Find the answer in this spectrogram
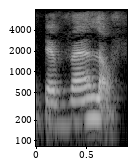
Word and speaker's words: develop: I want to develop I'm not saying develop I'm saying develop okay and I am putting more stress on the second syllable develop personality I'm not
